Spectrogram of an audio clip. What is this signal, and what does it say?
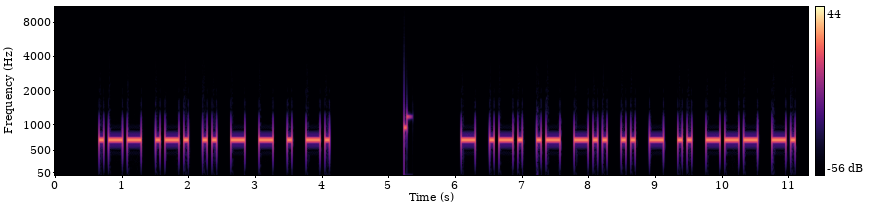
Morse code, heard as a keyed tone, about 17 wpm, 700 Hz. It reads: WRITTEN TRADITION
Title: Sentences from Top 1500 Words - New Word Drill Alt - 17wpm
